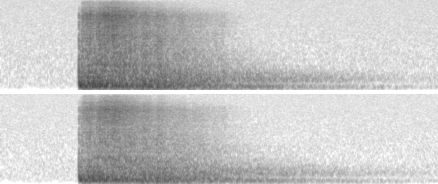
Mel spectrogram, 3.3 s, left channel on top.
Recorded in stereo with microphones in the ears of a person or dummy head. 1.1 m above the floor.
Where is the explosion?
25° left (ahead or behind), 0.7 m.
